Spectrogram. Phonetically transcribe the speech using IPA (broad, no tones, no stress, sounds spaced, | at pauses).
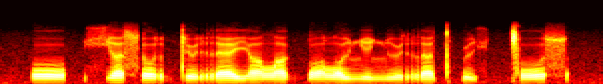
o | ç ɐ s ɾ o r t ʉ r ɛ j ɐ lˠ ɐ k͡p ɔ lˠ ʉ ʎ ɛ ʎ ʉ r ɐ t k͡p ʉ ç ǀ o s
